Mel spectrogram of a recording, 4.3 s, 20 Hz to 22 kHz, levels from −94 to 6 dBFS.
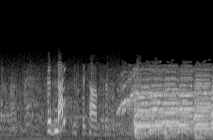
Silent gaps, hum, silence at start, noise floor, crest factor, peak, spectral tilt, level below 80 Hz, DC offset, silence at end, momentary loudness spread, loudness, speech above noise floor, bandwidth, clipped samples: none; none; 0 s; -41 dBFS; 14 dB; -8 dBFS; -10 dB/octave; -58 dBFS; under 0.1%; 0 s; 22 LU; -20 LUFS; 19 dB; 4.1 kHz; under 0.1%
